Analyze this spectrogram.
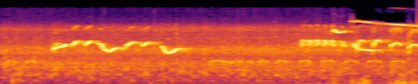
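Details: Orange-headed thrush singing, used to prompt other thrushes to sing: a run of fluid, wavering whistled phrases, a pause, then a sweet varied phrase ending in high thin whistles, over a steady hiss.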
